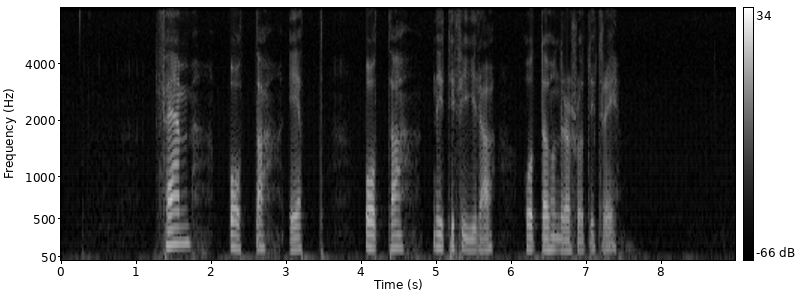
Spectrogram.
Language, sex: Swedish, female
